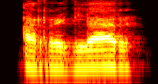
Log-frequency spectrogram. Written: Arreglar

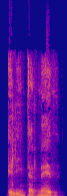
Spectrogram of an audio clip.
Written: El internet

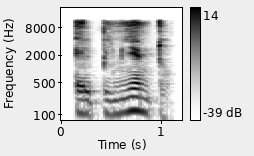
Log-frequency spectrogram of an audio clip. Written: El pimiento

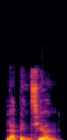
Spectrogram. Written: La pension

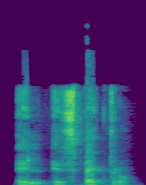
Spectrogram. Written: El espectro

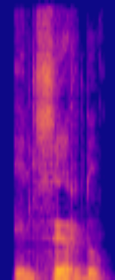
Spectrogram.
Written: El cerdo

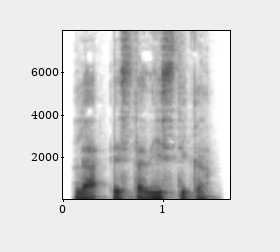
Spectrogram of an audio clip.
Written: La estadistica

